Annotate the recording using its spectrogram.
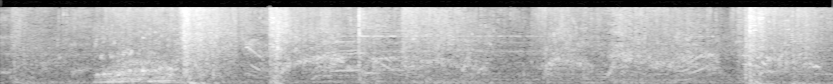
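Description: A creature snarls and shrieks close by.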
